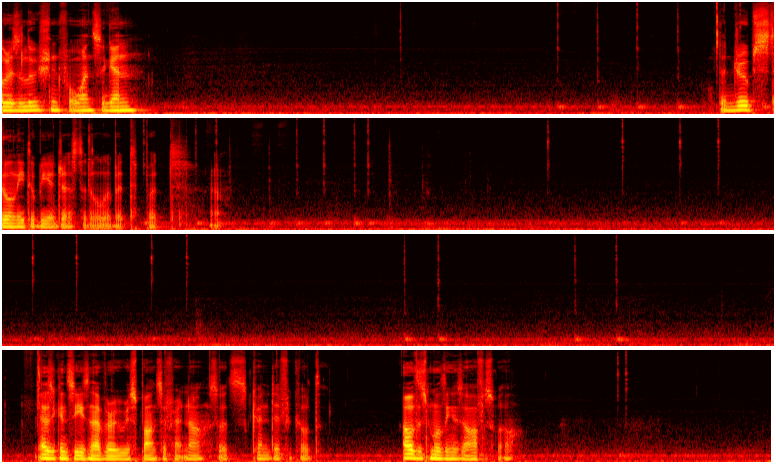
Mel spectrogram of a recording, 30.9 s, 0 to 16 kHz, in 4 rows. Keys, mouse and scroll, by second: 5.6-6.0 middle drag, 5.8 scroll down 1, 6.0-6.4 scroll up 1, 6.8-7.6 middle drag, 9.2-9.7 middle drag, 10.0-13.1 scroll up 4, 13.2-14.9 drag, 15.8 click, 17.0 click, 19.9-21.2 middle drag, 21.6-23.5 middle drag, 25.0 middle click, 25.0-25.9 scroll up 1, 25.9-27.4 scroll up 1, 28.0-29.5 middle drag, 29.3-30.8 drag.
